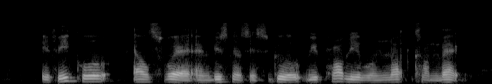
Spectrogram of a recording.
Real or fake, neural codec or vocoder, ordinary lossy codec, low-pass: fake; codec, 16 kHz, 4 kbps, FreqCodec, larger model; Opus, 16 kbps; 7.2 kHz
